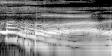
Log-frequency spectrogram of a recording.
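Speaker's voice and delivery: a silly cracked "Oh" sung out on purpose; deliberate voice crack. Shown as a demonstration. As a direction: let the voice break on purpose to look silly. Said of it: "Can you do us a demonstration?".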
